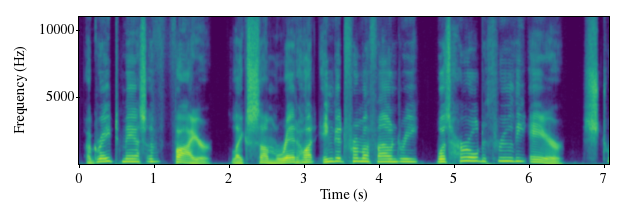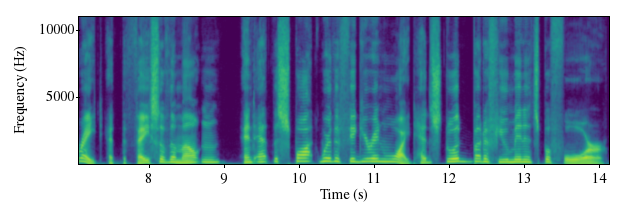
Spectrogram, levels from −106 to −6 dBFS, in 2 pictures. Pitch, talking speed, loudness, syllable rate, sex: 185 Hz, 175 wpm, -19 LUFS, 4.1 syllables/s, male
